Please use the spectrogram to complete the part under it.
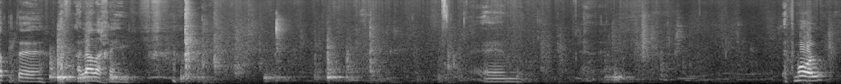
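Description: An elderly man speaks warmly and animatedly close to a microphone.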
